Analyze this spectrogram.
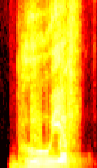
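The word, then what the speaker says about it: bhūyaḥ: Because of that, when you pronounce it together, you say bhūyaf, fa, fa.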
